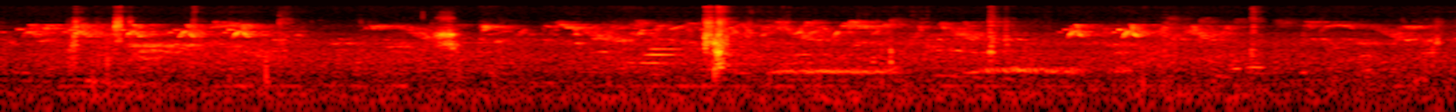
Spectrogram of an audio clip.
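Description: Birds chirping faintly, many short high calls overlapping, with a single sharp click about three and a half seconds in.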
